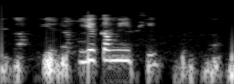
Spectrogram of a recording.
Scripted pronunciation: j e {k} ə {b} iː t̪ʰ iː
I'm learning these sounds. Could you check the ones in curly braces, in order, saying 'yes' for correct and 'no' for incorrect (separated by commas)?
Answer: yes, no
